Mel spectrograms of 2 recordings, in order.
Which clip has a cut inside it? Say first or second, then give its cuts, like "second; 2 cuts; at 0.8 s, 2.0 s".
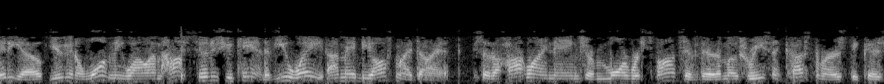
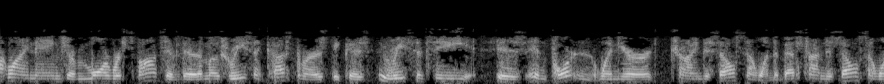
first; 1 cut; at 1.9 s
